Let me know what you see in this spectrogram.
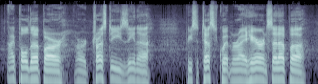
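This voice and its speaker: Fairly even intonation at a fairly slow pace. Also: man, medium pitch for a man. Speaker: network engineer, video blog host. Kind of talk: tutorial. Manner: halting, many fillers and repeats.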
